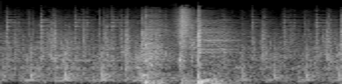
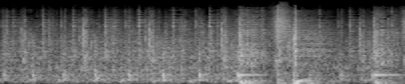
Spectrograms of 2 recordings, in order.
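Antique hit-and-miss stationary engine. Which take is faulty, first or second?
first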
